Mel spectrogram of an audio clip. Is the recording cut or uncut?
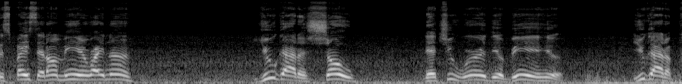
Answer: uncut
